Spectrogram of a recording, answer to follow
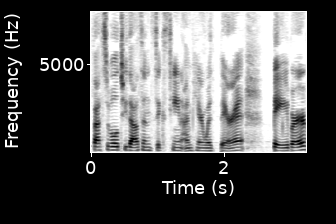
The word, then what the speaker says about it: Barrett Baber: I'm here with Barrett Baber, pronounced it correctly.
